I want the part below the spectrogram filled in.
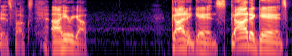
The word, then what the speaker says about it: Gutekunst: I want to say Gutentag, but it's not Gutentag. Packers general manager Brian Gutekunst.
